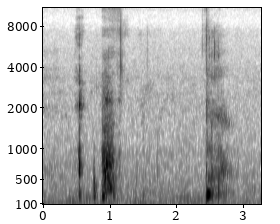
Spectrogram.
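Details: Stifled sneezing at night, held back to avoid waking others: a few short, muffled bursts, each preceded by a caught breath, in a quiet room.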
